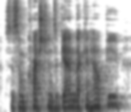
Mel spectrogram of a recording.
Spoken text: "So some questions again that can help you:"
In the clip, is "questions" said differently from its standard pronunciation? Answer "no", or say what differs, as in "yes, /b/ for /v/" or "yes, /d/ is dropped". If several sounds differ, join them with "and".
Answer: no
